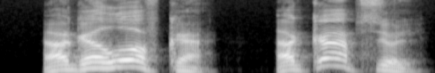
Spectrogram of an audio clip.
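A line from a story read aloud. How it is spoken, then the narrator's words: Shouting. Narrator (Russian): закричал Богард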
